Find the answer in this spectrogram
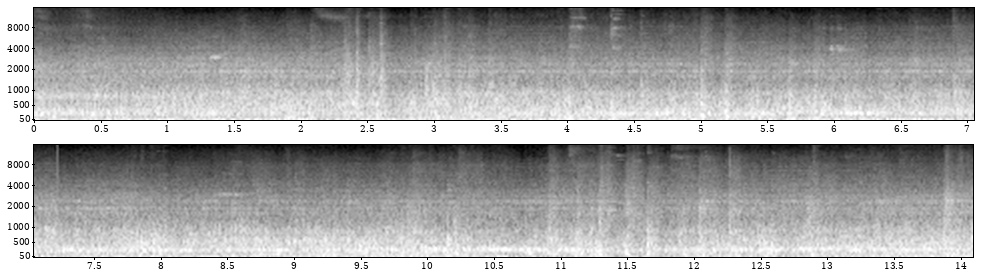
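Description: Two express trains of Indian Railways LHB coaches passing close alongside each other, heard from the open door of the moving train: a loud, steady rush of wheel and air noise, with a few clicks of wheels over rail joints.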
